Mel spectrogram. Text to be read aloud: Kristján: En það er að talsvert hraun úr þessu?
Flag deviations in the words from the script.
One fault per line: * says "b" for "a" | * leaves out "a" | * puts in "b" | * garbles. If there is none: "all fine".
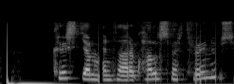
all fine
